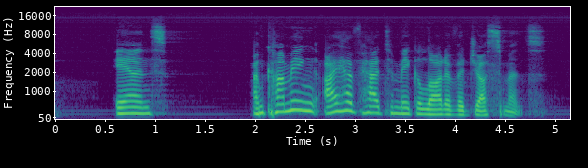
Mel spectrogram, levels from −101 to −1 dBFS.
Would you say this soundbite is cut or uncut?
cut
